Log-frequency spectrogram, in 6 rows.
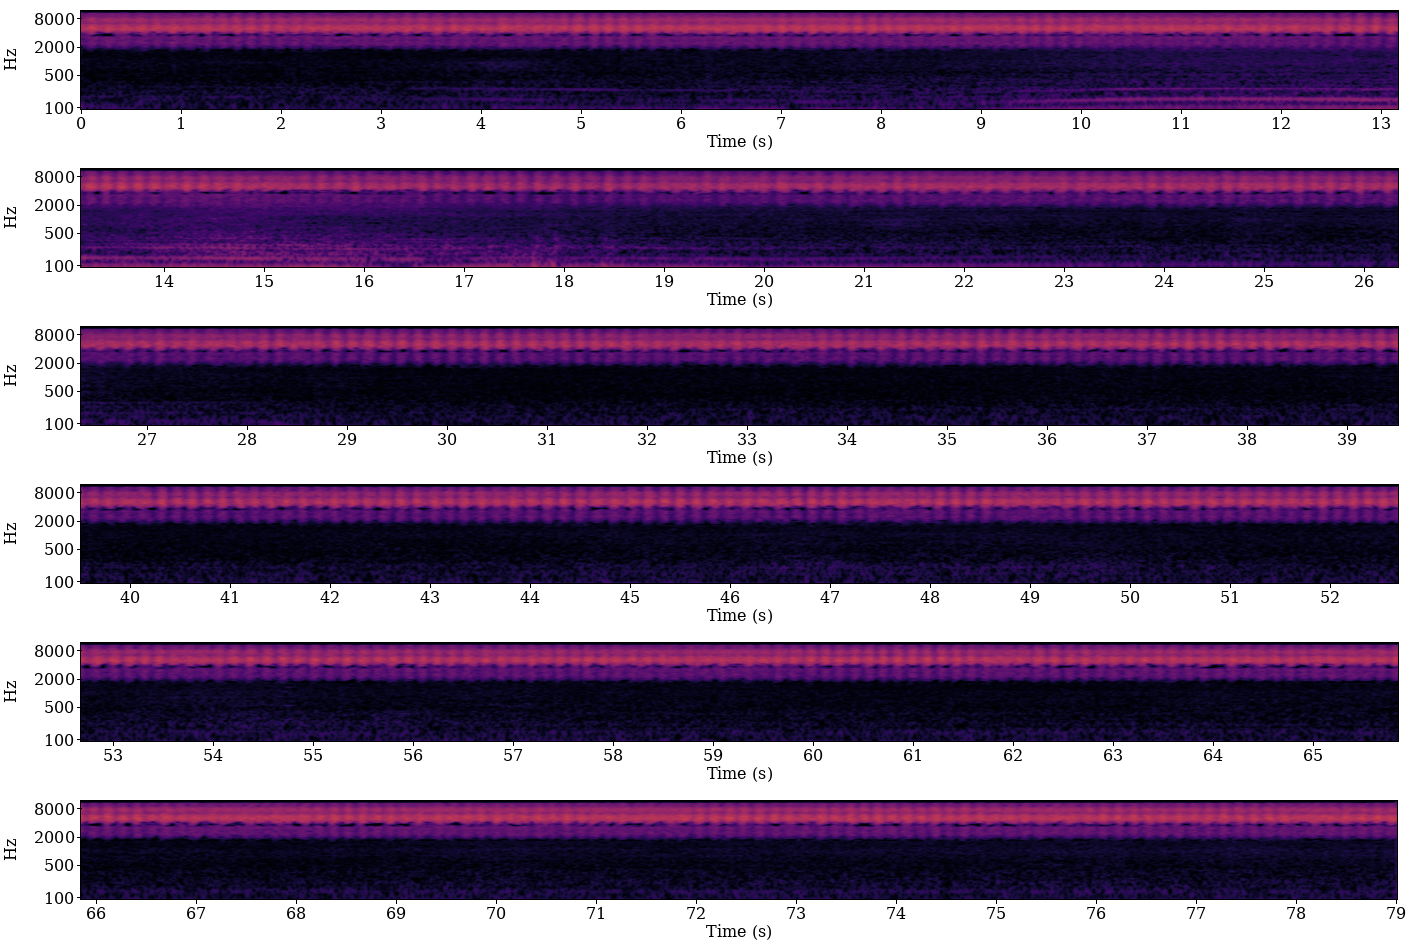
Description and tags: Surround recording of a trail near the Croatian town of Brela. It is a sizzling hot summer noon, crickets are chirping, in the beginning of the recording, a truck can be heard driving down an adjacent road.
Recorded with a Zoom H2.
This file contains the front channels, recorded with a mic-dispersion of 90°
